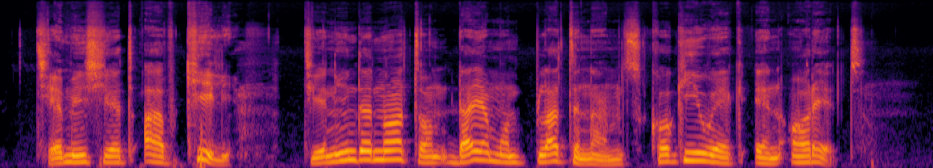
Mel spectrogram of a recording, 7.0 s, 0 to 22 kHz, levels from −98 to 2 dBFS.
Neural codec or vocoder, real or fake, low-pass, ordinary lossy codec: vocoder, 44.1 kHz, 128 mel bands every 512 samples, BigVGAN v2; fake; none; none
